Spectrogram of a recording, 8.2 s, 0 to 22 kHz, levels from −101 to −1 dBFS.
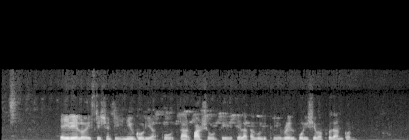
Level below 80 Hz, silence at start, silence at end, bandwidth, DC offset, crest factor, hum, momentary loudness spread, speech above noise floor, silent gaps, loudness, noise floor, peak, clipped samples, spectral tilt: -54 dBFS; 0.2 s; 1.1 s; 11 kHz; under 0.1%; 22 dB; none; 15 LU; 37 dB; none; -23 LUFS; -59 dBFS; -2 dBFS; under 0.1%; -6.5 dB/octave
